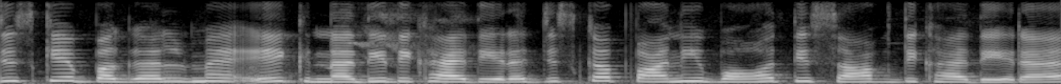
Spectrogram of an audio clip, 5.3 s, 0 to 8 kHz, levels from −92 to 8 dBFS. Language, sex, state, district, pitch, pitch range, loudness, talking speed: Hindi, female, Punjab, Kapurthala, 285 Hz, 265-310 Hz, -18 LUFS, 205 wpm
